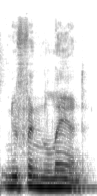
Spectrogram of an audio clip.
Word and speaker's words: Newfoundland: Not Lind. I think it's Newfoundland.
